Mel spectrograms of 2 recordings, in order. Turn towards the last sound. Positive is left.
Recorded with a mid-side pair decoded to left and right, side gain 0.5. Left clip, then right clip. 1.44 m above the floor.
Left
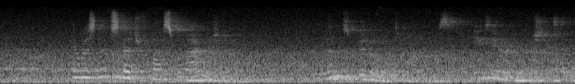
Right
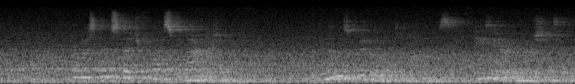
turn(degrees=20)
